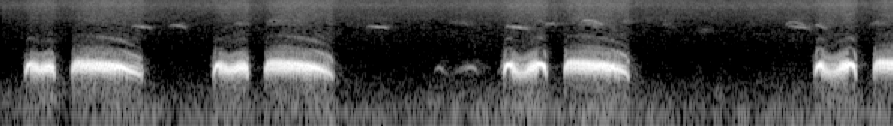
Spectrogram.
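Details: Lure spotted dove cooing during trapping beside a sacred tree, delivering closely spaced phrases of a quick quavering note followed by a fuller, longer coo, four phrases in quick succession.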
